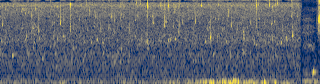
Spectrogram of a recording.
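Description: Faint trickle of running stream water, with a brief low rumble about two and a half seconds in.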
